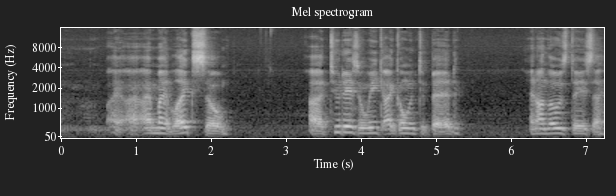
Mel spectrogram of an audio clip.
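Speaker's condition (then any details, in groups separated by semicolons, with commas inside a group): Cerebral palsy; wheelchair user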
